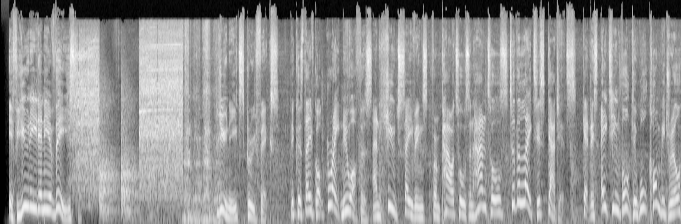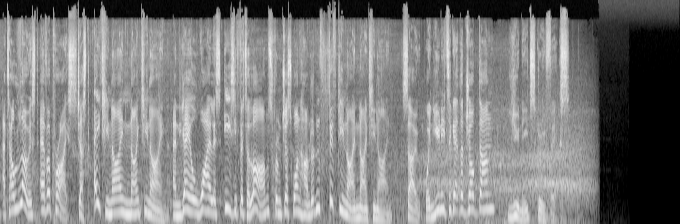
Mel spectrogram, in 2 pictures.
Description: • Male
Showing: Commerical Clips
Upbeat, Confident, Clear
